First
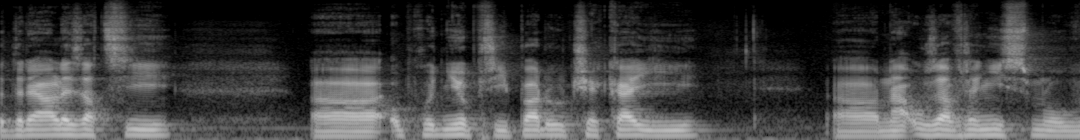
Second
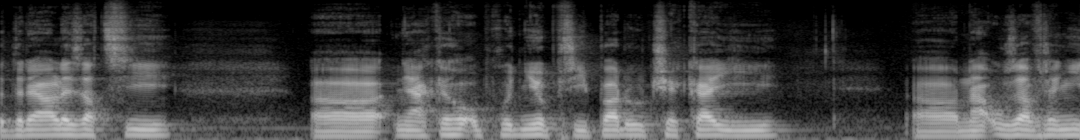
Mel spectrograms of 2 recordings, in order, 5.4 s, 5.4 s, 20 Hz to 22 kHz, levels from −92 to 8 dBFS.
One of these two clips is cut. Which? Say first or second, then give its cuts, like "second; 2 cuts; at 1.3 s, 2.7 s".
first; 1 cut; at 1.9 s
